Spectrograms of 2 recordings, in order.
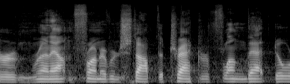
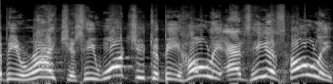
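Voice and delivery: raised preacher voice, driving each line; preaching; 9 dB louder than usual. Acted. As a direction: preach it to the altar call. Preacher at full force.

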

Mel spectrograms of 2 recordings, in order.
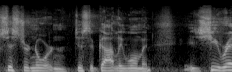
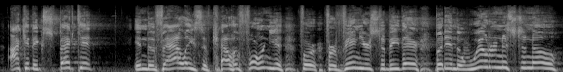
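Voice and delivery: raised, sung-along preaching over organ music; 5 semitones higher than usual. Acted. Pastor preaching to the congregation over music, fervent. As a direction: preach it out with rising fervor.

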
